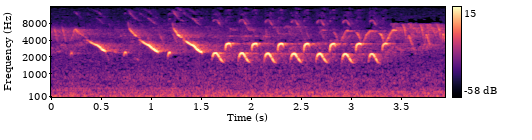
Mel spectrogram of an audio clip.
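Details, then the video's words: Song of a Northern cardinal: a few sliding whistles falling in pitch open the phrase, then a steady string of about a dozen brief rising chirps, a thin higher warble faint behind. "Northern Cardinal Calling or Voice"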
